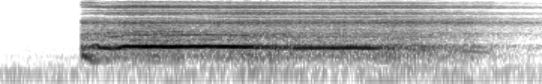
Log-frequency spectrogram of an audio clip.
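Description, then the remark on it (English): A man at the top of a ladder gives a sudden, loud, raspy gasp after a brief silence, like a last breath, stretching into a strained, groaning breath that slowly fades over a few seconds, alone. “The man at the top snaps his neck in a disturbingly contorted way to look towards me, and gives out this ungodly gasp, like he was taking his last breath of air.”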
